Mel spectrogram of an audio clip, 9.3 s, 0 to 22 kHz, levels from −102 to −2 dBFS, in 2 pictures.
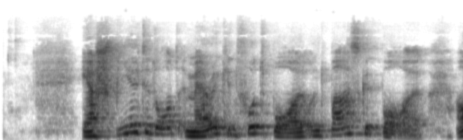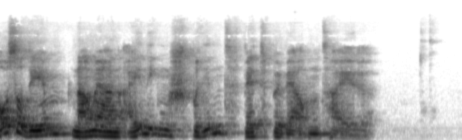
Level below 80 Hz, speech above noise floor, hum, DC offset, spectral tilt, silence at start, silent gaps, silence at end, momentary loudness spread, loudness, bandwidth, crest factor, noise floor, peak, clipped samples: -56 dBFS; 50 dB; none; under 0.1%; -7.5 dB/octave; 0.8 s; none; 0.9 s; 11 LU; -18 LUFS; 9.8 kHz; 16 dB; -67 dBFS; -2 dBFS; under 0.1%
